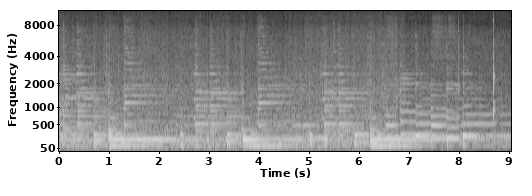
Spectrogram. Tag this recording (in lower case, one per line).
music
